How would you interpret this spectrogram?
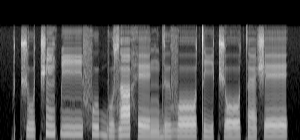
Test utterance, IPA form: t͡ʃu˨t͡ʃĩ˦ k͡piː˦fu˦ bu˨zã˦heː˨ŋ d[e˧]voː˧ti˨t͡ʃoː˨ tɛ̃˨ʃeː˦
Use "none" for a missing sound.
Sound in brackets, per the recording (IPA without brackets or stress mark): ɨ˧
